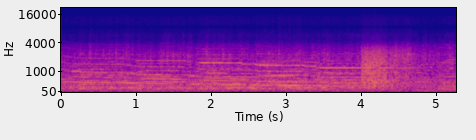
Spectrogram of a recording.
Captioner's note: dramatic orchestra music; fire crackling; guns firing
